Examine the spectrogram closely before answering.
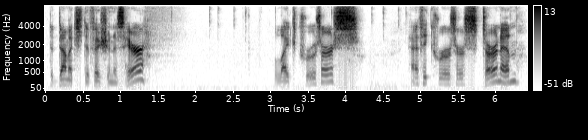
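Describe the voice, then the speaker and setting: A man giving casual, wry and understated commentary on a video game, with drawn-out pauses, into a close microphone. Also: a little high, very animated, gravelly, pushed and bright, no room sound.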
